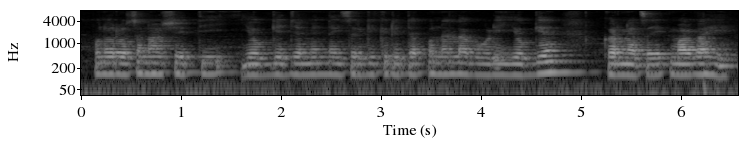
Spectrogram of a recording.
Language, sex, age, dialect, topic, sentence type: Marathi, male, 46-50, Standard Marathi, agriculture, statement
